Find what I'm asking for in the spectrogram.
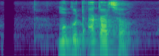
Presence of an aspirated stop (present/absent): present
